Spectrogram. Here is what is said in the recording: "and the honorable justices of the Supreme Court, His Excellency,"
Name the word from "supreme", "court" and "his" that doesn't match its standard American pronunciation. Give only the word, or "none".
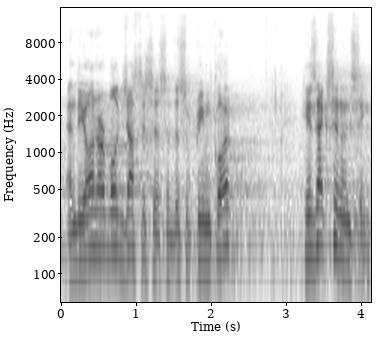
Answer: none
